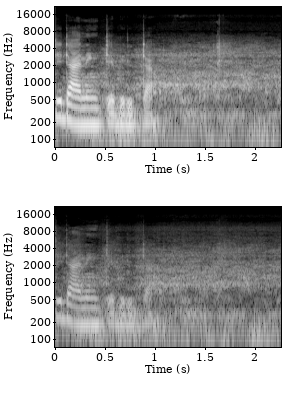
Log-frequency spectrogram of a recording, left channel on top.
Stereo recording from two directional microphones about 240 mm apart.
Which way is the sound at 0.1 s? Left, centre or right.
Left.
